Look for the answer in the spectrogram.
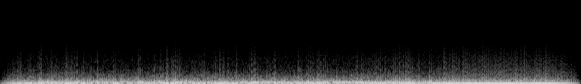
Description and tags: Not actually a rocket taking off. It's a recording of a fan with some effects applied.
